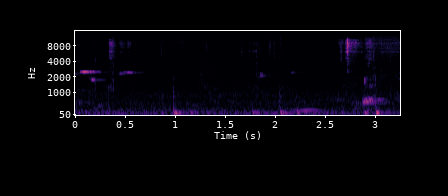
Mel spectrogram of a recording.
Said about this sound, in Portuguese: Eu tô ouvindo um barulhinho de água aí no fundo. Tem algum microfoninho aí que tá aberto.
